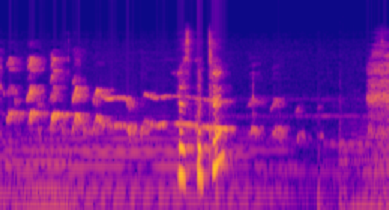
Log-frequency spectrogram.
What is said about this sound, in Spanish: En serio con estos perritos gritones, ¿verdad? Están aprendiendo a aullar.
